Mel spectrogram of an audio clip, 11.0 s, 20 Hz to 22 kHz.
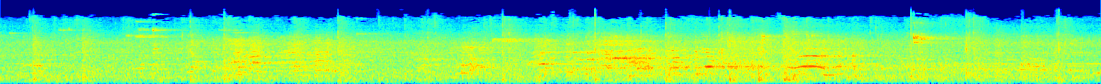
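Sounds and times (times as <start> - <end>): balls bouncing: 0.3 - 8.2, 9.0 - 10.9.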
